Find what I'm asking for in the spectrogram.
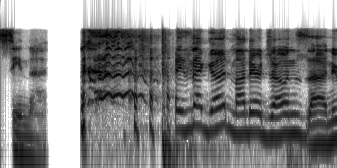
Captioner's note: laugh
